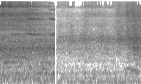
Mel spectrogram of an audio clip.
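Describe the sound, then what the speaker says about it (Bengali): A train pulling into Cuttack Junction railway station in Odisha gives a quiet, continuous low rumble with a brief dropout near the start, then carries on steadily. "আমাদের ট্রেন এখন এসে পৌঁছলো ওড়িশা রাজ্যের কটক ডিস্ট্রিক্টের কটক জংশন রেলওয়ে স্টেশন"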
